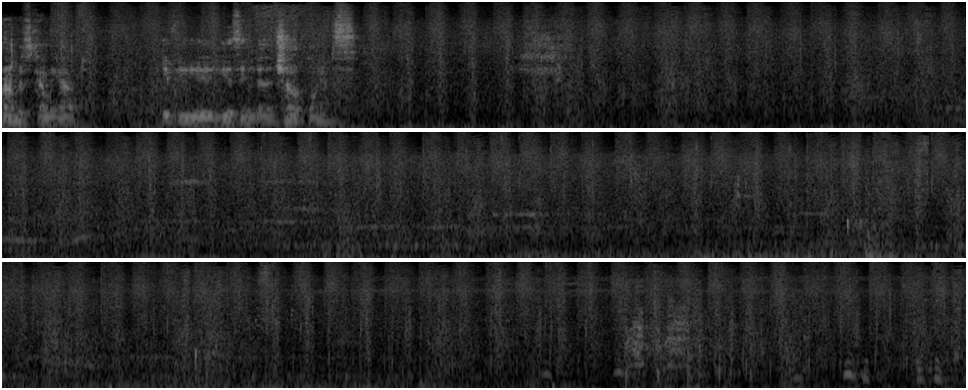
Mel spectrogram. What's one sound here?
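Footsteps patter steadily over sand and dirt.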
